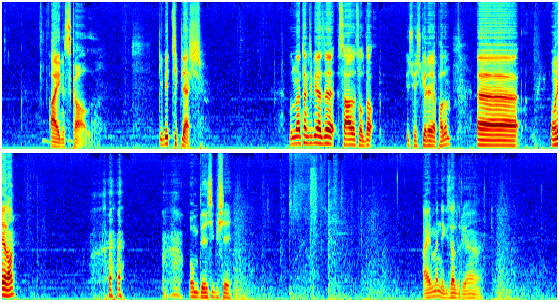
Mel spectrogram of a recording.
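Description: A young man talks with animation into a headset microphone, close by.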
